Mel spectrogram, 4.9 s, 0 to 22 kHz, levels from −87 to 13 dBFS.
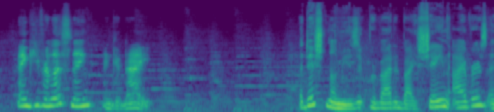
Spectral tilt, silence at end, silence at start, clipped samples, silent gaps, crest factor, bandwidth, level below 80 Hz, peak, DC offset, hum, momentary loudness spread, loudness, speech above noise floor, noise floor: -4.5 dB/octave; 0 s; 0.2 s; under 0.1%; none; 16 dB; 20 kHz; -50 dBFS; -2 dBFS; under 0.1%; none; 7 LU; -17 LUFS; 27 dB; -44 dBFS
